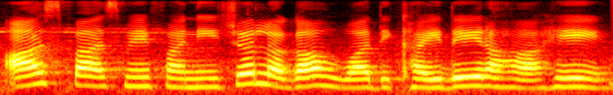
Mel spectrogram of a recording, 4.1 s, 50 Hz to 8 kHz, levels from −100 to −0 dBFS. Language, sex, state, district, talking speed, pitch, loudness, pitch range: Hindi, female, Madhya Pradesh, Dhar, 130 wpm, 235 Hz, -15 LUFS, 220-255 Hz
